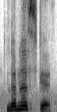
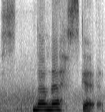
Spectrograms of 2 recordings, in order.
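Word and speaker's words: lemniscate: Well, how do you pronounce it? Lemne lemnisket? Lemnisket. Lemnisket.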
